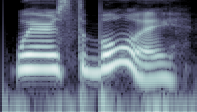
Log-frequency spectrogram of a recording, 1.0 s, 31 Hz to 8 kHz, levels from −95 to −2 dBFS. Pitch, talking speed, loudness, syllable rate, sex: 240 Hz, 245 wpm, -16 LUFS, 6.3 syllables/s, female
